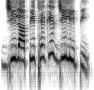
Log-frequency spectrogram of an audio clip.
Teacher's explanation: পূর্ববর্তী স্বর এবং পরবর্তী স্বরের প্রভাবে মাঝখানে থাকা স্বরধ্বনিটা পরিবর্তিত হয় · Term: মধ্যগত স্বরসঙ্গতি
